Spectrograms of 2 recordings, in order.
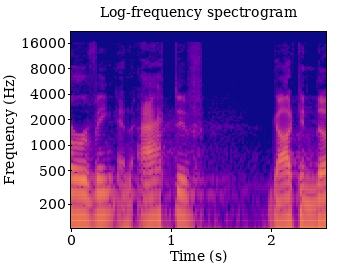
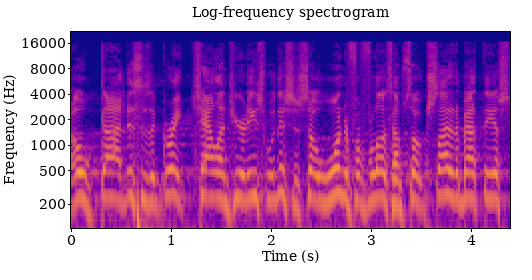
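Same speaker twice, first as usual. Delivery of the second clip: mock excitement; 10 semitones higher than usual. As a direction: fake gushing prayer, pitched much higher. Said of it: "we get so excited".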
